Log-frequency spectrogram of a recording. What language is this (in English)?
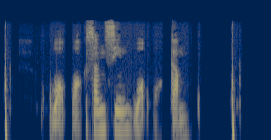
Cantonese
